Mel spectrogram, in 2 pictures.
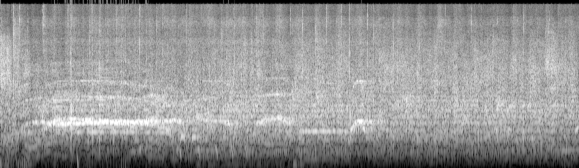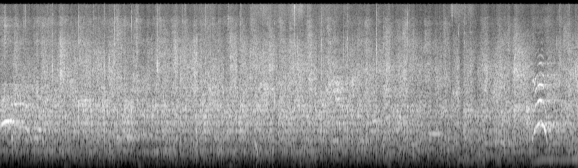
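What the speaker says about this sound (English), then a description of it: "And the crowd goes wild." Wedding guests at a ceremony break into loud applause and cheering right after the couple's first kiss, a dense, sustained crowd roar with whoops that peaks early and then holds steady for about seventeen seconds.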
